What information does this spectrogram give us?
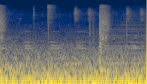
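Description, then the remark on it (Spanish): A steady, loud low rumble of car traffic on the road, backed up to Badía at the site of an accident, with several brief hissing whooshes as vehicles pass. No voices are heard. “Y parece que tráfico hasta Badía.”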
